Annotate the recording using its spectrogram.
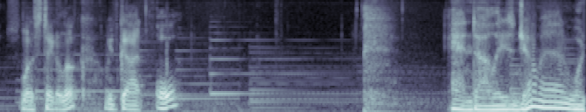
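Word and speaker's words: お: We don't, even if you really barely hear that little W from your English, try to remove that when you're pronouncing Japanese. It's just going to be pronounced O.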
